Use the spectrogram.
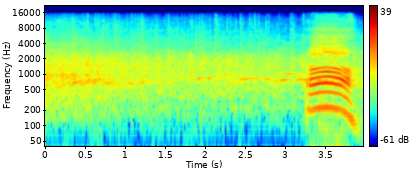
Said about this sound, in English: Haven't had a round of applause like that since my honeymoon night, so I appreciate that.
